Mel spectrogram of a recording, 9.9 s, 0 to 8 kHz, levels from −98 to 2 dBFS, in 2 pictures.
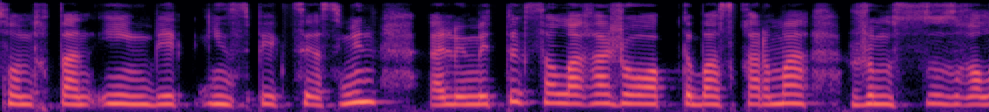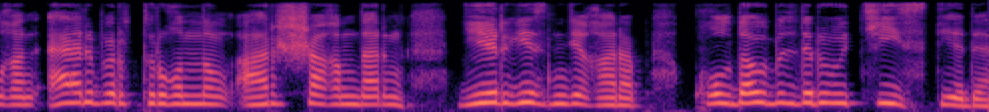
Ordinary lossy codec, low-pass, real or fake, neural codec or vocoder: none; 7.2 kHz; fake; codec, 16 kHz, 4 kbps, X-Codec, HuBERT features, trained on balanced general audio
